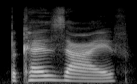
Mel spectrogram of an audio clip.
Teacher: In because I've, the Z sound at the end of because and the I sound of I blend together smoothly.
